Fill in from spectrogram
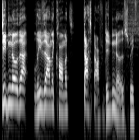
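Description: A fifteen-year-old boy hosting his own sports podcast, talking energetically and stretching out segment names when excited. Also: a little high, very fast, faint music behind. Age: teens. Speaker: podcast host. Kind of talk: solo sports podcast commentary.

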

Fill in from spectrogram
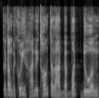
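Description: Lively male audiobook narrator. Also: on the high side, rapid-fire, no echo, studio quality. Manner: lively, expressive storytelling. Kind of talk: first-person novel narration.

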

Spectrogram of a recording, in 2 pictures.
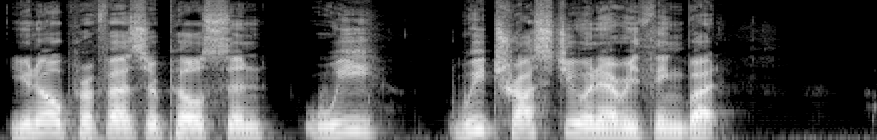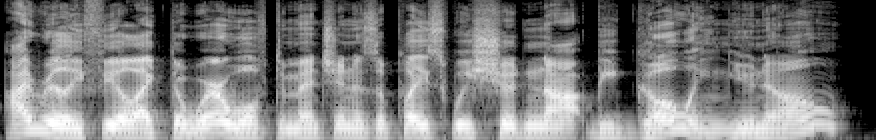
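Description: A man's voice: a little high, lively intonation, no room sound, clean studio sound, voice pushed up, close to an everyday voice. A man voicing an eager, chatty young kid apprentice who rambles nervously. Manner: rambling and nervous, talks fast.

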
